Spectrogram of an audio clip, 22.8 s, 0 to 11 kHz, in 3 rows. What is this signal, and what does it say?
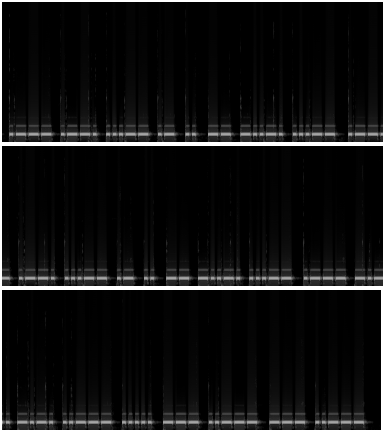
Morse code, heard as a keyed tone, about 19 wpm, 650 Hz. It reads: JP3AIM/3 JP3AIM/3 JCC25O2O2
